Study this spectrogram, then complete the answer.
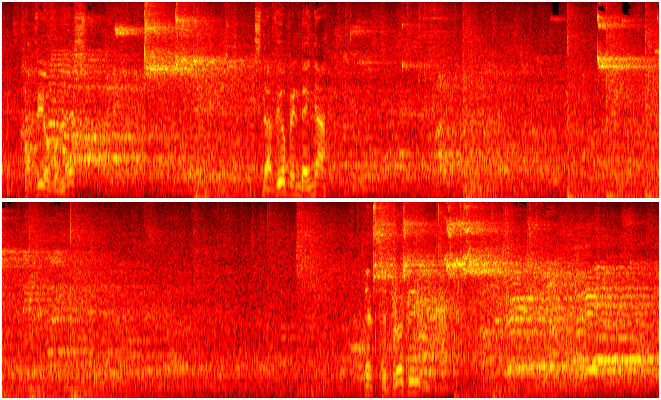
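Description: Players call out to each other loudly in an echoing hall.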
